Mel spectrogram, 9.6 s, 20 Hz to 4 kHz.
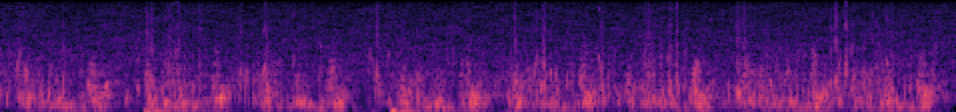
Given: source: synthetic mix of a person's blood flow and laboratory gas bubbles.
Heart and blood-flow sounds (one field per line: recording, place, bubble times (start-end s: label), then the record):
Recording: Doppler ultrasound of blood flow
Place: precordium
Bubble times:
0.00-0.80 s: bubbles
1.25-1.32 s: bubbles
1.35-2.04 s: bubbles
2.38-3.04 s: bubbles
3.66-4.05 s: bubbles
4.12-4.23 s: bubbles
4.33-4.43 s: bubbles
5.05-5.29 s: bubbles
5.32-5.71 s: bubbles
5.95-6.28 s: bubbles
6.40-6.83 s: bubbles
7.26-8.02 s: bubbles
8.28-9.10 s: bubbles
9.30-9.38 s: bubbles
From the record:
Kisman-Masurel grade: 342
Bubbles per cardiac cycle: rolling drumbeat, 9 or more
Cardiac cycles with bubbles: 100%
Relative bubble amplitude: moderate (0.250 to 0.450)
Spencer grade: 3 (all of the cardiac periods contain showers or single bubble signals, but not dominating or overriding the cardiac motion signals)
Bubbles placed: only in the low amplitude regions of the cardiac cycle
